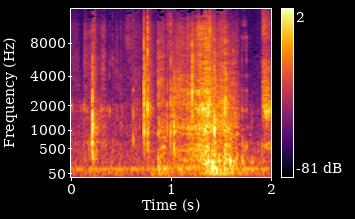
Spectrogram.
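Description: Plastic snack bag crinkling as it is handled close to the microphone: irregular crackles and rustles, which the speaker herself calls a horrible sound.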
